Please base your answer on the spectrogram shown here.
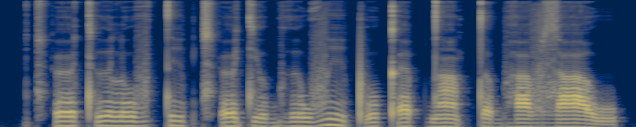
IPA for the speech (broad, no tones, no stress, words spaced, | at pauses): t͡sʼø tʼɨluvt̪ip t͡sʼøtʲubʱɨwvi pʼukʼɛpd̪ãp t̪əbʱavzaw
